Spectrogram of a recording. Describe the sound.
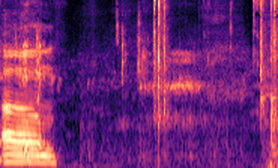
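A brief burst of voice gives way to scattered, irregular clicks of typing on a computer keyboard, fairly crisp, with a quick cluster of taps near the end.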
